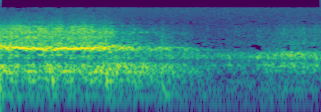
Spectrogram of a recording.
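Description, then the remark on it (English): A loud car skid screeches over a rough, roaring rumble for about a second as a car goes over the edge of a cliff on a foggy highway, then the squeal drops away and a dense, crashing roar slowly fades. No voices. “We're heading for the edge. Huh? We're going over the cliff!”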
